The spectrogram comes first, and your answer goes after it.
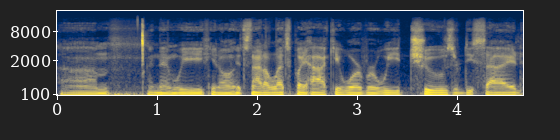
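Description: A man's very deep, low voice in an Upper Midwest accent, dark and mellow, flat and monotone at a fairly quick pace, on a very clean recording with a silent background. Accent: Upper Midwest American. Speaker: former hockey player. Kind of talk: casual chat.

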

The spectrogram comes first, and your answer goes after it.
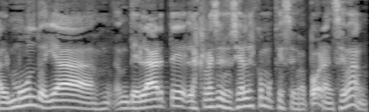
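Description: With a plain, everyday voice, this man talks at a moderate pace and uses ordinary pitch variation. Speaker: hip hop artist. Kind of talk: casual interview.

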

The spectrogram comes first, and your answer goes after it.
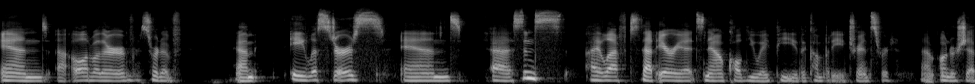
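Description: In a normal speaking voice, a woman with a fairly low pitch speaks at a moderate pace with an American accent. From Connecticut. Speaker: art studio manager. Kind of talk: casual interview. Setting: studio.

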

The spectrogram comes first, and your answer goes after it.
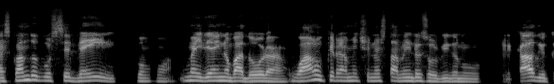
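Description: Speaking fairly quickly with a Spanish accent, a man with a fairly high-pitched voice is heard on a very clean recording against a silent background. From Spain. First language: Spanish (speaking Portuguese). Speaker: fintech executive. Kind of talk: interview. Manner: halting, repeats words.

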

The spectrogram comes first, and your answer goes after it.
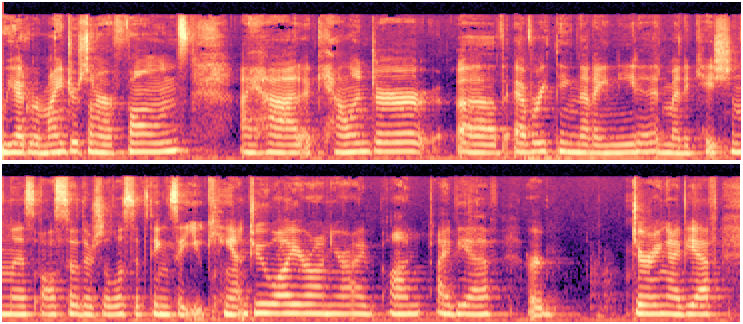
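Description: A woman talks at a fairly quick pace in a fairly high, somewhat breathy voice. Her tone is dark and mellow, with monotone, flat intonation. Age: 30s. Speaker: IVF patient sharing experience. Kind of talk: casual chat.

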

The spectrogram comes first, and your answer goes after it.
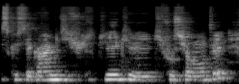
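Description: Speaking at a fairly quick pace, a woman uses a fairly high pitch and monotone, flat intonation. Room echo is audible. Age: 30s. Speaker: software developer intern, career changer. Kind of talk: casual interview. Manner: hesitant, many fillers and repetitions.

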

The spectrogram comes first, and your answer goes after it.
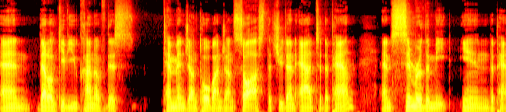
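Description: On a very clean recording with a silent background, a speaker with an American accent talks at a fairly slow pace in a monotone with flat intonation. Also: man, fairly low pitch for a man. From US South, Florida. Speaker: TV cooking presenter. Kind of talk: casual chat; tutorial.

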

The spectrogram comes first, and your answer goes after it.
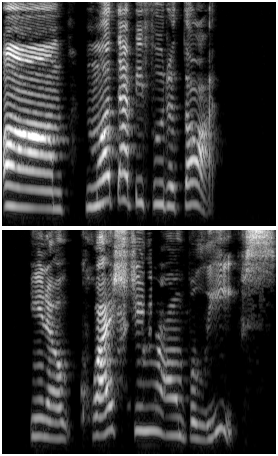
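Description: Raising and projecting her voice, a woman with an American accent speaks very slowly at a high pitch with a bright, sharp tone, ordinary pitch variation and big swings in loudness, in a very clean recording with a silent background. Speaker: podcast host. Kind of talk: casual interview chat.

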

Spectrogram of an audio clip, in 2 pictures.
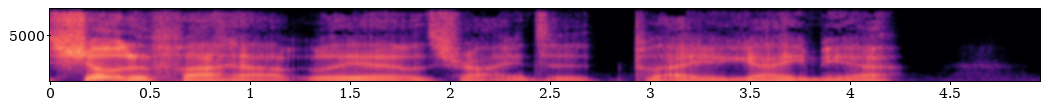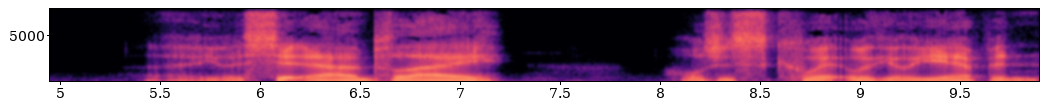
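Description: A man puts on a raspy character voice with fairly low pitch, speaking at a very slow pace with long, frequent pauses. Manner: belligerent, irritated.

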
